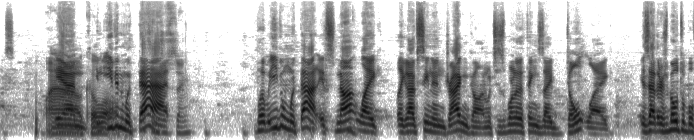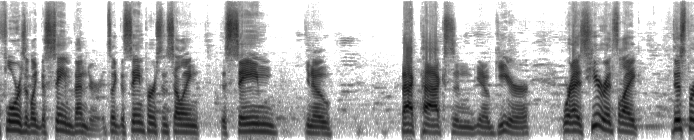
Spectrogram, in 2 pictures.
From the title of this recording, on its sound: Live from PAX EAST 2022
